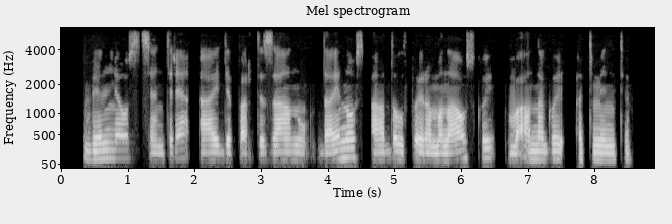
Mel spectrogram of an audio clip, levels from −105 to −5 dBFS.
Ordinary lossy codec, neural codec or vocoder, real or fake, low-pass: Opus, 64 kbps; none; real; 5.4 kHz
